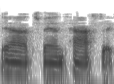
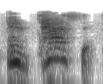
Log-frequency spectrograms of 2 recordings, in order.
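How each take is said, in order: First: It is said with low, lifeless energy. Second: It is said with high, excited energy.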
